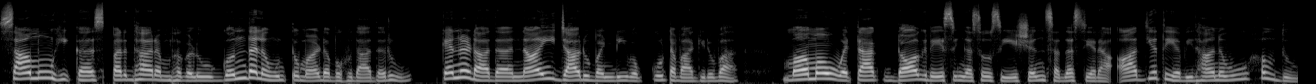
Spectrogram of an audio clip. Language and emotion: Kannada, neutral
